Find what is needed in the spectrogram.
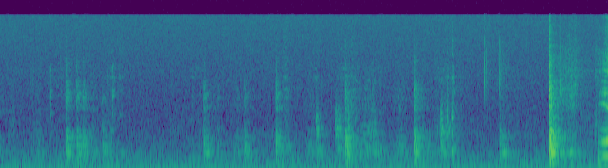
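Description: Light, irregular clicks and taps of plastic and metal parts as a fuel pump module's flange is worked down its long guide bolts onto the lower pump assembly, with a slightly louder tap near the end.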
